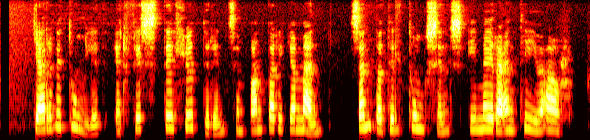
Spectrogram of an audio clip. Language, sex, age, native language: Icelandic, female, 30-39, Icelandic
